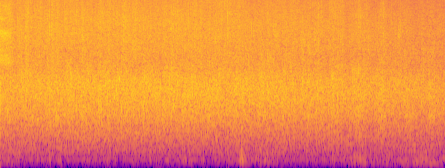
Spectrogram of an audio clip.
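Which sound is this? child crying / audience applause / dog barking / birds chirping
audience applause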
